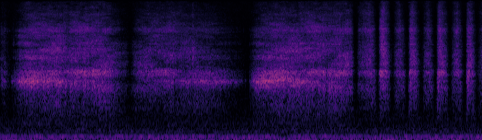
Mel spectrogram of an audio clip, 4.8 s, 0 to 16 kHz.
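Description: Fingertips and long nails rub and scratch back and forth over the plastic face and buttons of a hand-sized, hollow plastic Nintendo Switch Joy-Con controller held in a grip. Three long, bright, hissing rubbing strokes with a steady tone near 1.7 kHz give way to a quick run of short, crisp scratches near the end.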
